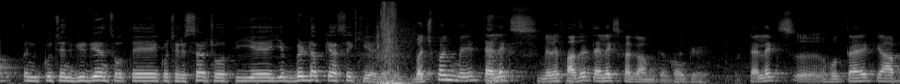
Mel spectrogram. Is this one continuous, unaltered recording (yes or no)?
no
